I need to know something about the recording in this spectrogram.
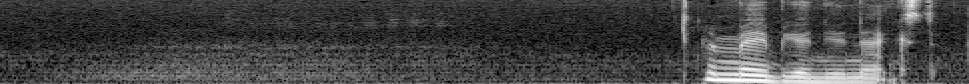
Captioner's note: inhaling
